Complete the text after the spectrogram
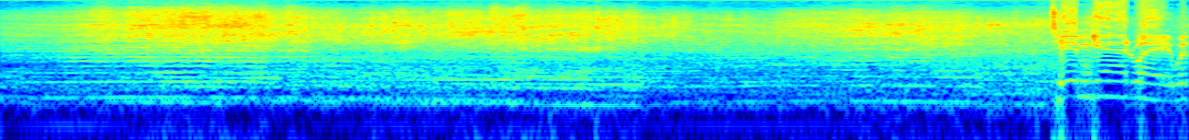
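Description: Race car engines roar loudly as several cars speed around a track.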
